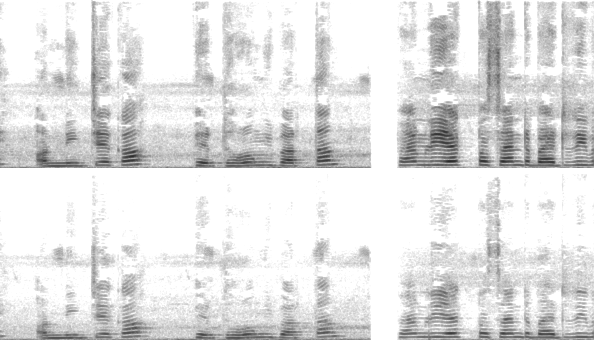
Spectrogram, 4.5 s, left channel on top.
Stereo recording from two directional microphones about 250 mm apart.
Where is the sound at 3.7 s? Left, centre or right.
Centre.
